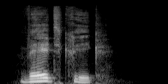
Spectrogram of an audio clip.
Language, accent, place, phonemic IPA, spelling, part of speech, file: German, Germany, Berlin, /ˈvɛltˌkʁiːk/, Weltkrieg, noun, De-Weltkrieg.ogg
- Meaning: world war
